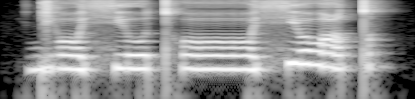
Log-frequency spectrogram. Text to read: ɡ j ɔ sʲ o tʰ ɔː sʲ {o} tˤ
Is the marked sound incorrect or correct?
incorrect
